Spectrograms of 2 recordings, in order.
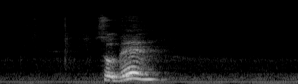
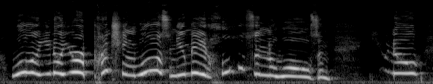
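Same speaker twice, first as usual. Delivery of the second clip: high mock old-lady voice; grandma brushing off his abuse, high mocking voice. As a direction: mimic grandma much higher, dismissive. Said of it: "my grandma's like".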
